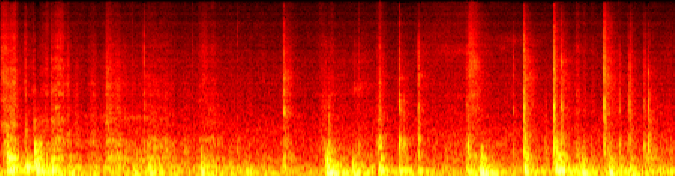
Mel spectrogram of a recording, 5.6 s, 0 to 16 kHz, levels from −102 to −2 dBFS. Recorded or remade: remade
